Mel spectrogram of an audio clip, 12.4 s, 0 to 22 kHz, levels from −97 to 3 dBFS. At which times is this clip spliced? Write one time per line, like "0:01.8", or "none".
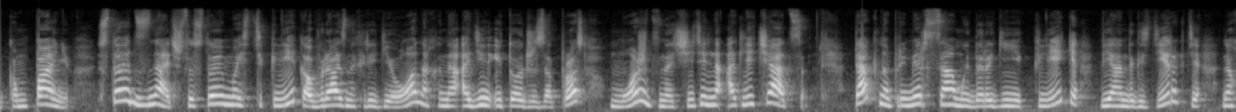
none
